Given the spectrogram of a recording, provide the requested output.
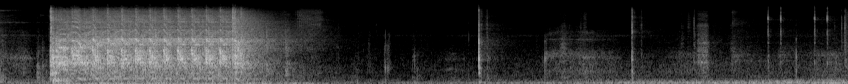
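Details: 2005 Nissan Navara D22 ZD30 3.0 turbo diesel, rotary pump: about two seconds of steady cranking, roughly three and a half pulses a second, while checking the crank sensor signal (working fine), then drops off without firing; no-start, cause not confirmed.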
